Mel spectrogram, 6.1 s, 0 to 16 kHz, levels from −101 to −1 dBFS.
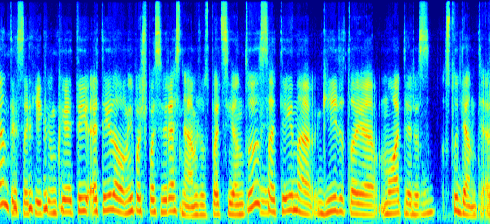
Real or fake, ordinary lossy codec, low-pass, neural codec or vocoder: real; Opus, 16 kbps; 14.4 kHz; none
